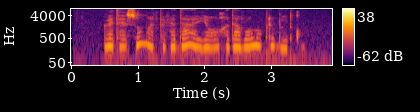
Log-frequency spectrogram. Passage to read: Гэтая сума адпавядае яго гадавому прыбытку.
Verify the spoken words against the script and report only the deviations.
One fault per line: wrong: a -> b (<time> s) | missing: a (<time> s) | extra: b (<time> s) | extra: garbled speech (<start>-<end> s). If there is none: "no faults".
no faults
